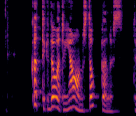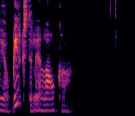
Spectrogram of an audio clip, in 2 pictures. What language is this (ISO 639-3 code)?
lav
